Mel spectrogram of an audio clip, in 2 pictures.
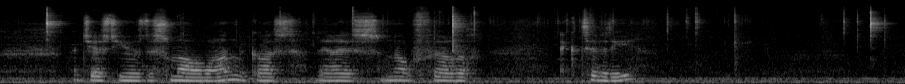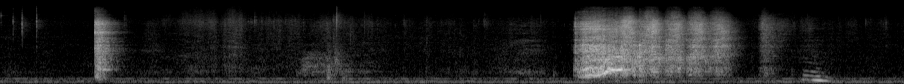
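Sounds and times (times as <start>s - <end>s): person blowing nose: 14.8s - 16.9s.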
